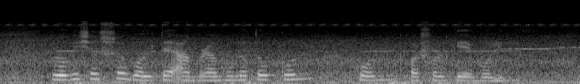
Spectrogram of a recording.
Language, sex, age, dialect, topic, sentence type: Bengali, female, 25-30, Northern/Varendri, agriculture, question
